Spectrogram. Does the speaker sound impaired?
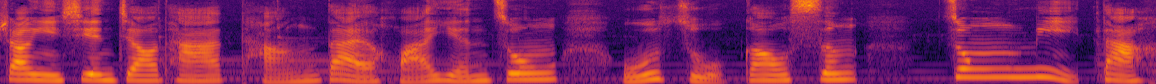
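No.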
